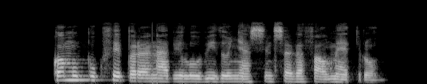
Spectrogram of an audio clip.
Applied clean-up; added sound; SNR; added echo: none; none; none; none.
